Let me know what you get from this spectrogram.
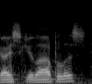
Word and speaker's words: Aesculapius: It's Aesculapius, Aesculapius, Aesculapius. It's actually Aesculapius.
